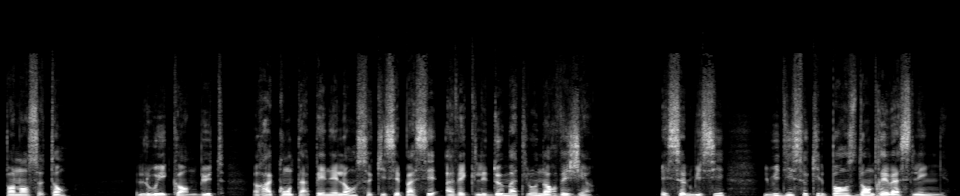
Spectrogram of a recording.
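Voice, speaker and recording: A man reading a story aloud in measured scripted narration, with clear, lifted emphasis at exciting moments. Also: mid-range voice, no room sound, studio quality. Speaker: audiobook narrator.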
